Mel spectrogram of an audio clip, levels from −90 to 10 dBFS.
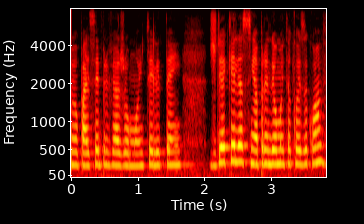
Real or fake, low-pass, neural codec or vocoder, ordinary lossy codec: real; none; none; none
